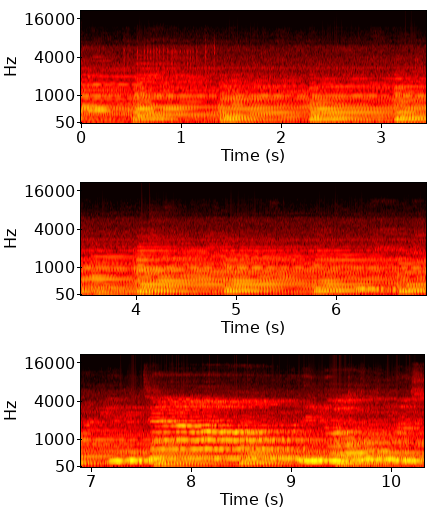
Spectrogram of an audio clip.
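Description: Piano accompaniment playing repeated chords, about one a second, as an introduction; about seven and a half seconds in a woman soloist starts singing over it through a microphone.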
